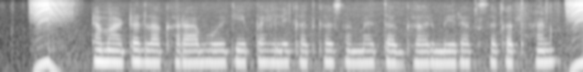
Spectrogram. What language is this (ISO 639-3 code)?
hne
